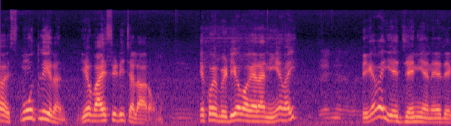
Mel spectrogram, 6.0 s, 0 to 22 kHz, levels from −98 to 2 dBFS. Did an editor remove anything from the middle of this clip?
yes; 1 cut; at 2.7 s

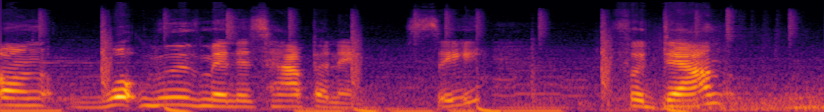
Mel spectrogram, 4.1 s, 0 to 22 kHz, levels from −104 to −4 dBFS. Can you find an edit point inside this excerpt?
no; 0 cuts

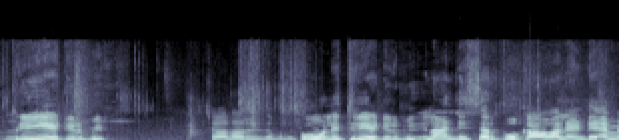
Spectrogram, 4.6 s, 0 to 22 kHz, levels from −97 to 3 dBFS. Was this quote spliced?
no; 0 cuts

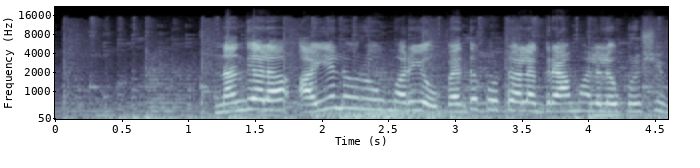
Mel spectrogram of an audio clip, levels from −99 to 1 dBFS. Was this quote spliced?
yes; 1 cut; at 1.2 s

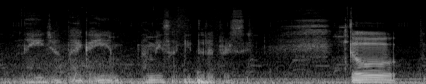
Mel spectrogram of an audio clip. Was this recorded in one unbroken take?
yes; 0 cuts

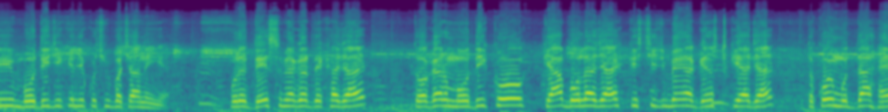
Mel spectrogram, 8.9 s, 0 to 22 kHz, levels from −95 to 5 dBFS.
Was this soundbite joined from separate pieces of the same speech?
no; 0 cuts

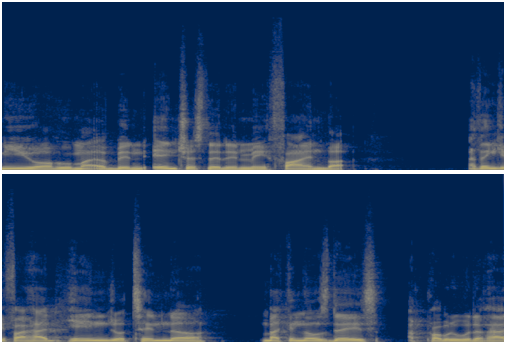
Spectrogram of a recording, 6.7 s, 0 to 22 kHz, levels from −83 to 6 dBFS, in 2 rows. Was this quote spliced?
no; 0 cuts

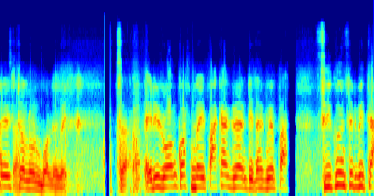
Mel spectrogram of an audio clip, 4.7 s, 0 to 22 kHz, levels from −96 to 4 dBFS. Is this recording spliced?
yes; 1 cut; at 3.6 s

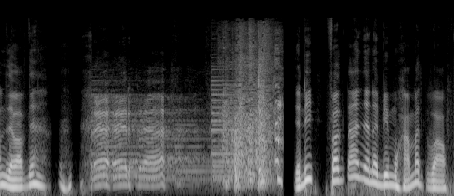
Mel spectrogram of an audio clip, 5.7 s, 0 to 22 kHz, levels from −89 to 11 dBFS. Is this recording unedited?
no; 1 cut; at 3.6 s

